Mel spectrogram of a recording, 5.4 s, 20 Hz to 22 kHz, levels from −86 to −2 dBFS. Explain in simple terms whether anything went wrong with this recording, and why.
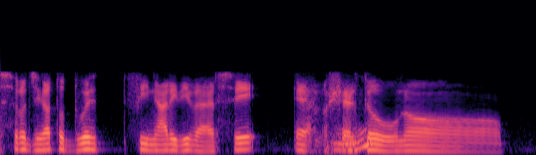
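The recording went through the AMR narrowband mobile codec, the speech compression used on older 2G and 3G phone calls. It only keeps sound up to 4 kHz and rebuilds speech from a simplified model of the throat and mouth. So the whole clip sounds thin and boxed-in, like a phone line. The compression damage is plainly audible: the speech has a buzzy, artificial edge throughout.

Later, radio errors corrupted some of the small packets of speech, causing lost AMR speech frames. The decoder filled each gap by repeating its last good guess at the sound, letting it fade. Right after "due finali diversi e", from 3.02 to 3.27 s, several short dropouts are scattered over about a fifth of a second, the longest lasting 60 ms. They sound like brief dips and warbles, and the voice comes back weak or rough for a moment.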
